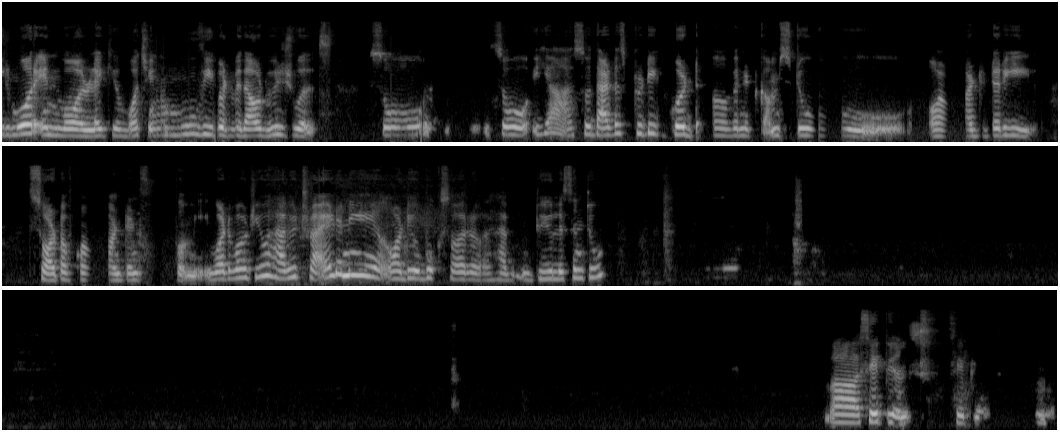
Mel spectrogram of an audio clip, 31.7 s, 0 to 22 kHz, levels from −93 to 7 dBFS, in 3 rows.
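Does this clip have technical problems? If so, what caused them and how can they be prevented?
Yes. From 1.49 to 4.53 s the speech turns choppy and robotic, with repeated packet loss: 22 short holes, none longer than 40 ms, patched by stretching the previous sound. A steadier network path or stronger forward error correction would prevent it.

Right after "yeah so that is", from 6.51 to 7.99 s, the speech sounds slightly hurried at unchanged pitch. This is a jitter buffer speed-up of 105%, trimming roughly 70 ms of pitch periods to shed excess delay. The same thing happens from 23.59 to 31.39 s at 107%, removing about half a second. A jitter buffer with a more stable target, fed by less bursty delivery, would avoid both.

The sound stalls into a fading buzz six times: at 8.06–8.19 s, 8.19–8.42 s, 9.09–9.28 s, 9.38–9.66 s, 11.37–11.65 s (just after "sort of"), and 12.01–12.32 s. Each pause lasts 110 to 290 ms, and the speech resumes with nothing lost. 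This call audio freeze was likely caused by packets held up in transit until the jitter buffer ran empty. Reducing network congestion or prioritising the media stream would prevent it.

From 8.70 to 10.63 s, ending before "sort of", the speech drags slightly at 98% speed with drawn-out sounds. This is a jitter buffer slow-down, adding 60 ms of repeated pitch periods to rebuild its reserve. Keeping packet delivery regular, so the buffer never runs low, would prevent it.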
